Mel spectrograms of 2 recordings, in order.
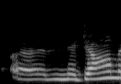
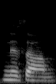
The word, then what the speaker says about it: Nizam: And Nijam, as you know, is the way in Khadi Boli, you would pronounce Nizam, because in Khadi Boli, Z is pronounced as J.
